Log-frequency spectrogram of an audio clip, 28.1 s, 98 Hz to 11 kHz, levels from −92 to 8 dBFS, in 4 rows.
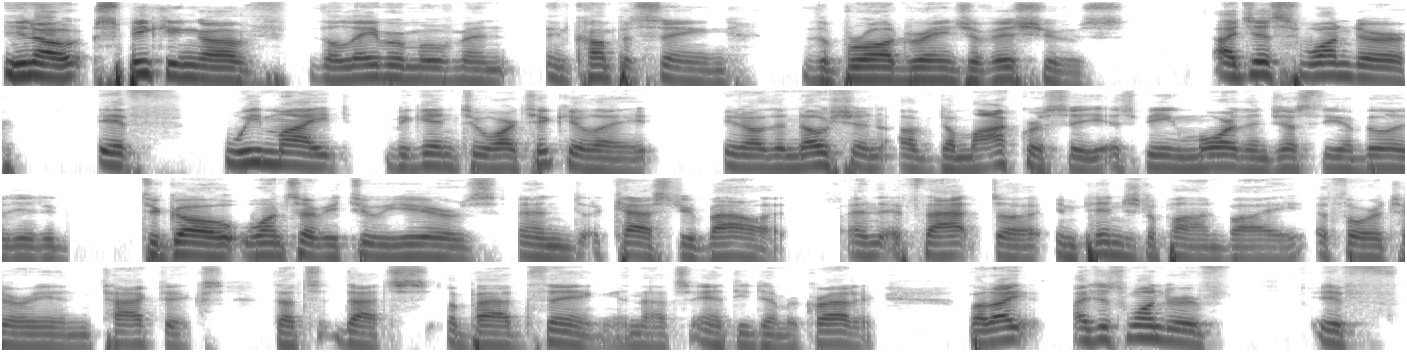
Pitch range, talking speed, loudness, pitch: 125-150 Hz, 150 wpm, -26 LUFS, 135 Hz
